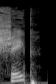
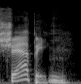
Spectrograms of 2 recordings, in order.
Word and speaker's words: Shappy: It's not pronounced Shape? No, it's Shappy. S-H-A... Because that should be the name of the club.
